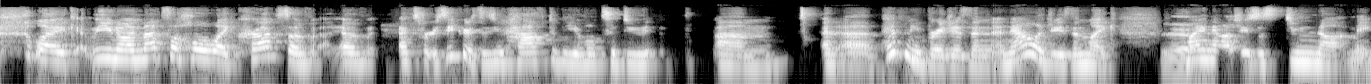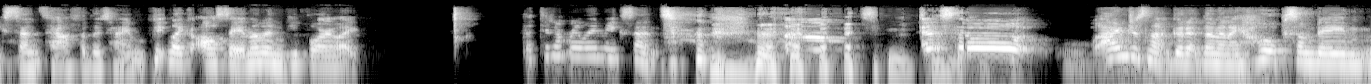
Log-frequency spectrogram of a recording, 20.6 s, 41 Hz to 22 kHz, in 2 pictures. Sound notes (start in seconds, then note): 15.6 laughs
